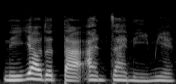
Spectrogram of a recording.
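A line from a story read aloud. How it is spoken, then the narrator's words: Smiling. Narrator (Chinese): 对着我笑着说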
